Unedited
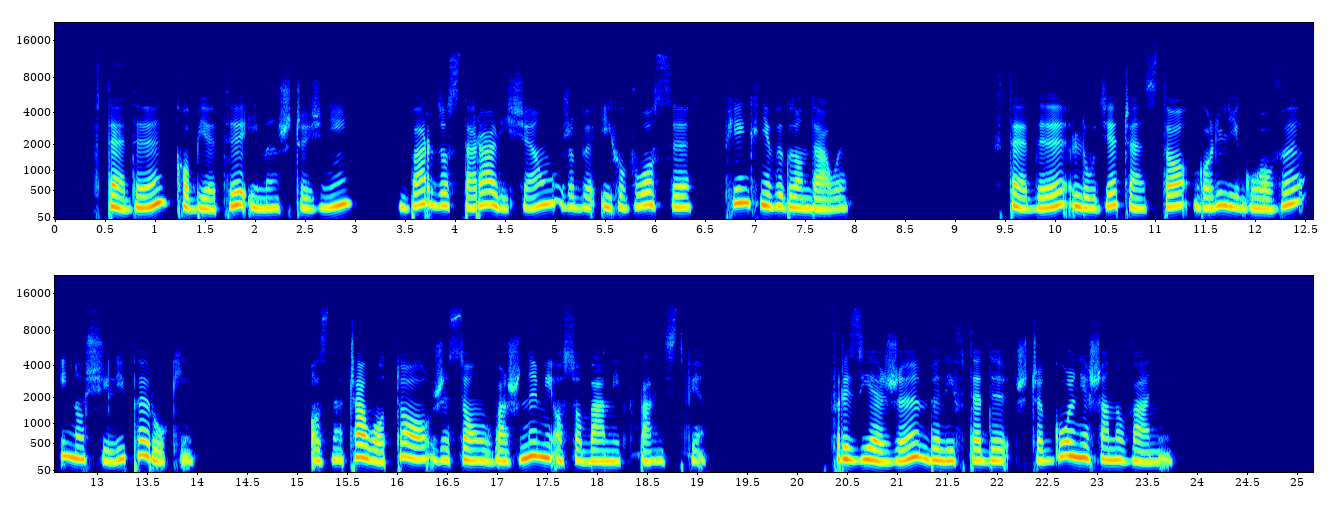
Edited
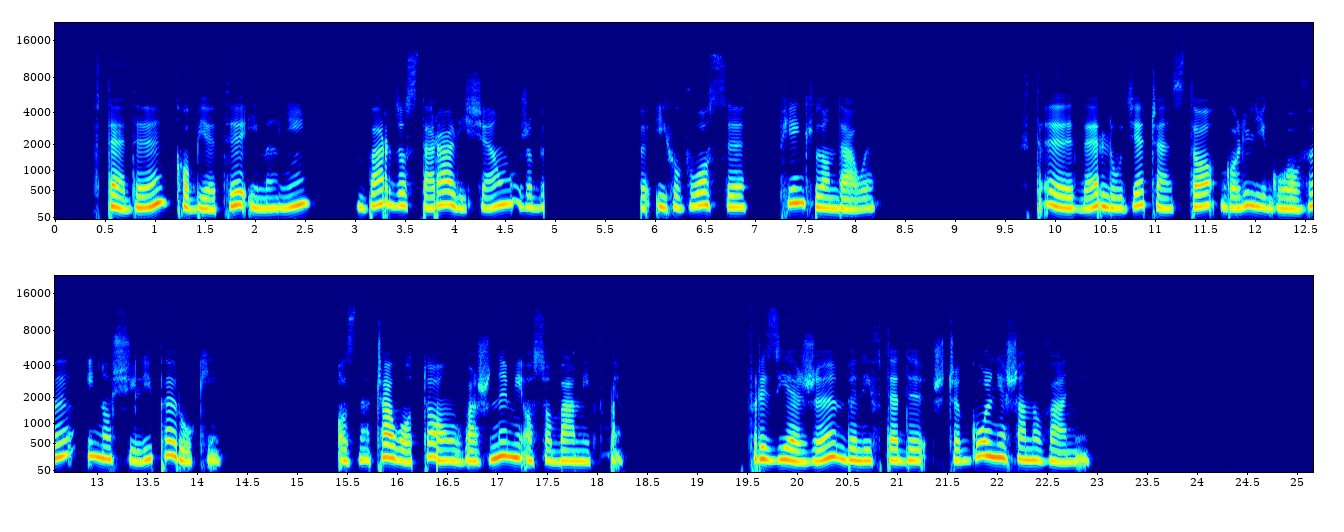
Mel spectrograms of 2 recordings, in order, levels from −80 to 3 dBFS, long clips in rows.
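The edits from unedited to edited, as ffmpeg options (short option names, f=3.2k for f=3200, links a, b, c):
-filter_complex "[0:a]asplit=8[a][b][c][d][e][f][g][h];[a]atrim=end=2.242[i];[b]atrim=start=2.658:end=5.31,asetpts=PTS-STARTPTS,afade=t=out:st=2.648:d=0.004:c=hsin,apad=pad_dur=0.97[j];[c]atrim=start=5.31:end=7.062,asetpts=PTS-STARTPTS,afade=t=in:d=0.004:c=hsin[k];[d]atrim=start=7.338:end=9.582[l];[e]atrim=start=9.578:end=10.162,asetpts=PTS-STARTPTS,areverse[m];[f]atrim=start=10.158:end=16.132[n];[g]atrim=start=16.698:end=18.472[o];[h]atrim=start=18.998[p];[j][k]concat=n=2:v=0:a=1[q];[i][q]acrossfade=d=0.004:c1=hsin:c2=hsin[r];[r][l]acrossfade=d=0.004:c1=hsin:c2=hsin[s];[s][m]acrossfade=d=0.004:c1=hsin:c2=hsin[t];[t][n]acrossfade=d=0.004:c1=hsin:c2=hsin[u];[u][o]acrossfade=d=0.004:c1=hsin:c2=hsin[v];[v][p]acrossfade=d=0.004:c1=hsin:c2=hsin"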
